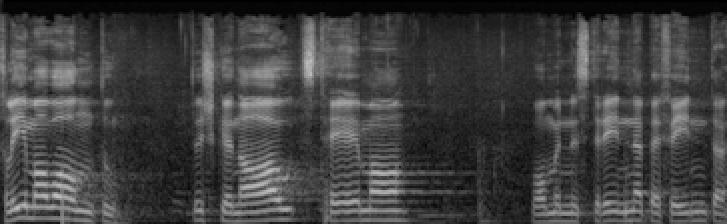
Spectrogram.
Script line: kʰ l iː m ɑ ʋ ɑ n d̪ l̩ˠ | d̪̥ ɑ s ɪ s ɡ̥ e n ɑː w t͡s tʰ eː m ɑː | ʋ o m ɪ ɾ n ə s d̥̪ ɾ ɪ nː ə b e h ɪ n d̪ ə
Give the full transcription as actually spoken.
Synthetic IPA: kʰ l iː m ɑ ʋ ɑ n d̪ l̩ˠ | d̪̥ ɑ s ɪ ʃ ɡ̥ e n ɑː w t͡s tʰ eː m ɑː | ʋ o m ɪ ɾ n ə s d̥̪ ɾ ɪ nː ə b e f ɪ n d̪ ə

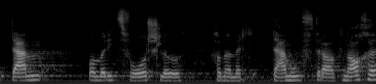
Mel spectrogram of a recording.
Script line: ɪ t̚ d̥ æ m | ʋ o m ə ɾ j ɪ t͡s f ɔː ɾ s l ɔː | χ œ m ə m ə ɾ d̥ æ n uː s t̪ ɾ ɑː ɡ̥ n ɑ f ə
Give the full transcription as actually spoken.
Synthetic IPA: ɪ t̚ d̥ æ m | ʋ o m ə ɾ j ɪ t͡s f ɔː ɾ ʃ l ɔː | χ œ m ə m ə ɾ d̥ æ m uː f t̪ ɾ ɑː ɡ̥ n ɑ χ ə

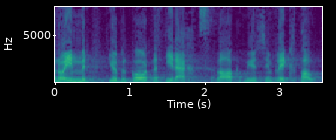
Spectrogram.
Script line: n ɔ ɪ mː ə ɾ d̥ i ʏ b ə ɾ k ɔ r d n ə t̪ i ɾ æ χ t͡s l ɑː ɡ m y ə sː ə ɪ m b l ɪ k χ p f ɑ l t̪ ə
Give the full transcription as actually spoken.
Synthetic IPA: n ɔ ɪ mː ə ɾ d̥ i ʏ b ə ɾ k ɔ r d n ə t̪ i ɾ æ χ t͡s l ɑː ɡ m y ə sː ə ɪ m b l ɪ k χ p h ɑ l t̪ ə

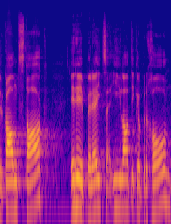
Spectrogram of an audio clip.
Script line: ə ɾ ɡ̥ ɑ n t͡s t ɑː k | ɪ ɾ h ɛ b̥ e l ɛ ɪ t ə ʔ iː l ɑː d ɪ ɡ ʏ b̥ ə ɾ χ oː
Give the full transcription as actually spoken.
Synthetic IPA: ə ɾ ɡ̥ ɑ n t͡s t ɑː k | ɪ ɾ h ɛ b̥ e ɾ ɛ ɪ t͡s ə ʔ iː l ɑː d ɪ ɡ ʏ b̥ ə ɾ χ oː

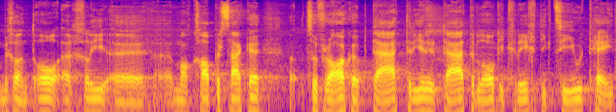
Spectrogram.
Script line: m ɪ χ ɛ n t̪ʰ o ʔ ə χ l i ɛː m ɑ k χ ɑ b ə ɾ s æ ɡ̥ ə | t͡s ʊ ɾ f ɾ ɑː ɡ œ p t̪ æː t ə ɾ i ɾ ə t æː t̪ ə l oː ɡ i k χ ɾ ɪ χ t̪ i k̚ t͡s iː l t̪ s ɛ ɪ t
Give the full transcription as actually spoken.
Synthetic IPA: m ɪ χ œ n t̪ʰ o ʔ ə χ l i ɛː m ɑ k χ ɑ b ə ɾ s æ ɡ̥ ə | t͡s ʊ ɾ f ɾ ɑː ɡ œ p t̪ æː t ə ɾ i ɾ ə t æː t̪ ə l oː ɡ i k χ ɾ ɪ χ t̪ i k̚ t͡s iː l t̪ h ɛ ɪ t

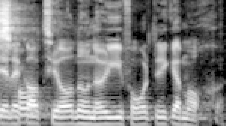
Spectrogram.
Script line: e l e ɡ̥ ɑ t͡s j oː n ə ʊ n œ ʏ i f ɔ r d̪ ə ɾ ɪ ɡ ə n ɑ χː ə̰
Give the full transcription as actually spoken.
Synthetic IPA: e l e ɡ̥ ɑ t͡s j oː n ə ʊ n œ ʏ i f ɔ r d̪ ə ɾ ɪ ɡ ə m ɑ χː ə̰

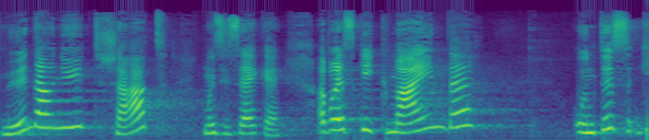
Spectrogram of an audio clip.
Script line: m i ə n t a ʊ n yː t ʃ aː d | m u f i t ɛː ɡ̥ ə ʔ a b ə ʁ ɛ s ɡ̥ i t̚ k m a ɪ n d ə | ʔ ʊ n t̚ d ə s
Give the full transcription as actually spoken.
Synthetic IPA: m y ə n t a ʊ n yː t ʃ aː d | m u s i s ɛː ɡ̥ ə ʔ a b ə ʁ ɛ s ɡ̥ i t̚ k m a ɪ n d ə | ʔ ʊ n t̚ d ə s

